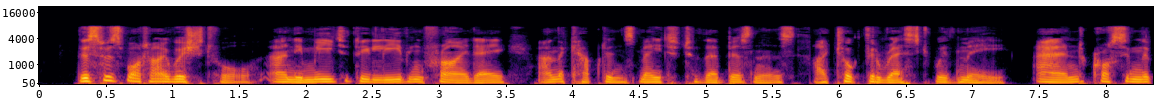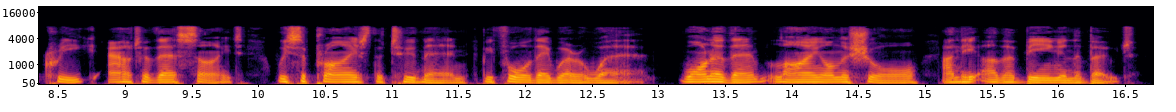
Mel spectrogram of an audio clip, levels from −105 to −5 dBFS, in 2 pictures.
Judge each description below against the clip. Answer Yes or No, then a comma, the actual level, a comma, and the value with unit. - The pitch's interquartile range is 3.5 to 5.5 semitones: No, average, 2.7 semitones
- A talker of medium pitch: No, low, 115 Hz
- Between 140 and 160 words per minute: No, average, 195 wpm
